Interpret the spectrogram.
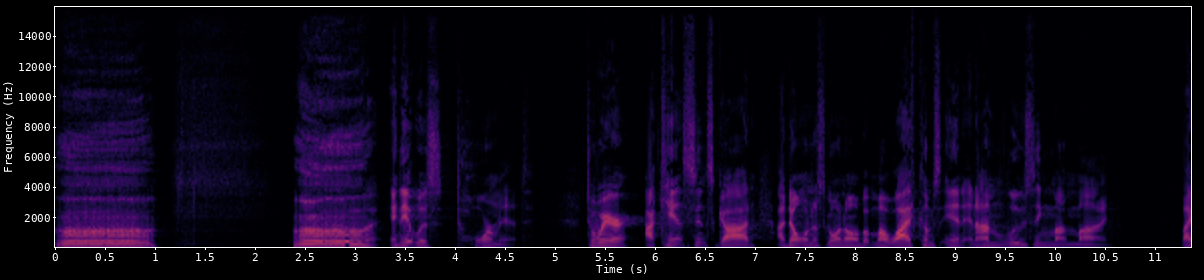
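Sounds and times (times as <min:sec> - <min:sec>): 
voice imitating the strained labored exhale of someone barely able to breathe: 0:00.0 - 0:03.2
speech: 0:03.4 - 0:10.6.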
